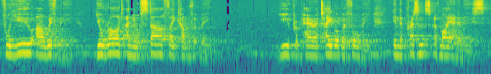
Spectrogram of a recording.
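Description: A man in his thirties leads prayers and reads scripture in an unhurried, measured way. His voice sits a little high and carries a long reverb tail from the chapel. He is heard from a distance with faint room noise behind. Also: a little mellow. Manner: slow, measured liturgical delivery. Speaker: chaplain leading worship. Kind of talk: reading scripture and leading prayers. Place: small chapel with wood-panelled wall. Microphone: far camera, seated behind a lectern.

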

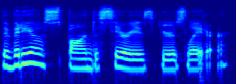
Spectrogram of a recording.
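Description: A woman's voice: on the low side, normal speed, mellow, dry recording. A woman reading a scripted explainer narration for an online video.

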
